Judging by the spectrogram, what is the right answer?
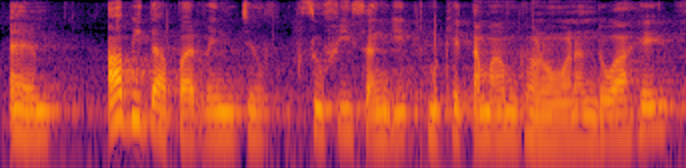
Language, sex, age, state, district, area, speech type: Sindhi, female, 60+, Rajasthan, Ajmer, urban, spontaneous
